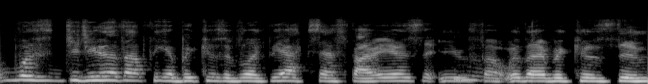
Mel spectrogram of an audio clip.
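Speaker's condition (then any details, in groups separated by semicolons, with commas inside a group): Cerebral palsy; childhood surgery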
